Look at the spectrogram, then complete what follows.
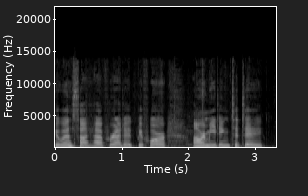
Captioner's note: speaking French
